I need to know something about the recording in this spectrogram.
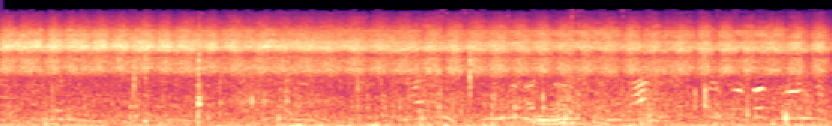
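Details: A cicada's steady, high electric buzz runs unbroken at the Old Fortress in Corfu, Greece, with people talking in Greek nearby.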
